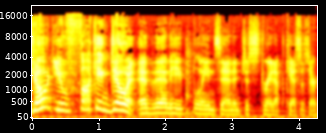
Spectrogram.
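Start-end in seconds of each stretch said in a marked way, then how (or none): 0.0-1.6 panicked, high-pitched, very loud scream. Recalling watching a TV scene unfold, retelling screaming at the TV. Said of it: "I'm screaming at the TV".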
